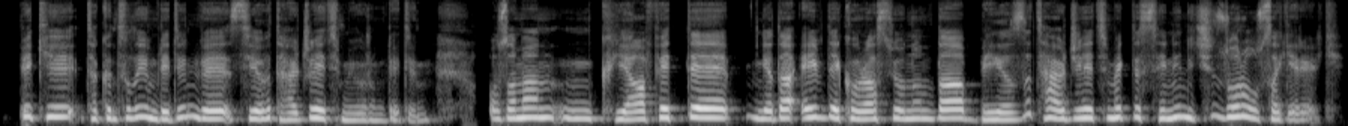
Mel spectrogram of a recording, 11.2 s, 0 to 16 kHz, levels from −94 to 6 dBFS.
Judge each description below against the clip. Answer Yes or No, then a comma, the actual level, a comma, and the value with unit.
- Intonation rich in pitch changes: No, average, 2.7 semitones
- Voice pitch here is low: No, high, 245 Hz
